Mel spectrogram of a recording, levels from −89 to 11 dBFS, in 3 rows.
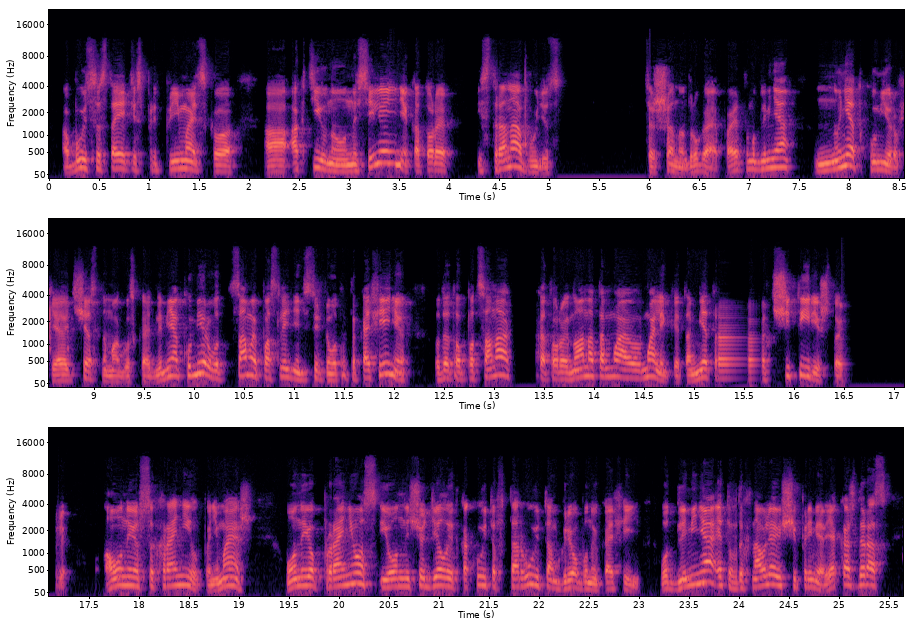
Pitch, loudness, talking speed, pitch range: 155 Hz, -20 LUFS, 170 wpm, 135-180 Hz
